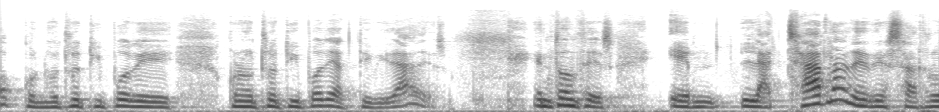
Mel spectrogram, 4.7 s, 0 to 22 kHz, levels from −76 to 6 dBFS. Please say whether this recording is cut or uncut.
uncut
